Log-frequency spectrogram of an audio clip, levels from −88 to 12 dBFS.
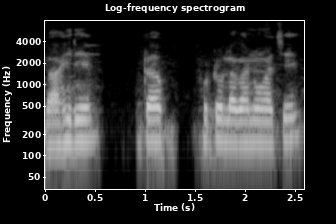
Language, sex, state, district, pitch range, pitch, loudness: Bengali, male, West Bengal, Jalpaiguri, 155-170 Hz, 160 Hz, -16 LUFS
